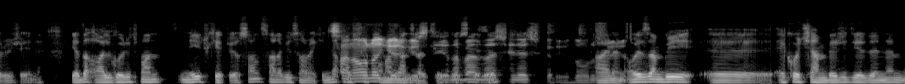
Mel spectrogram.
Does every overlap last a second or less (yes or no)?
no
